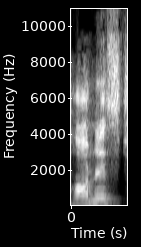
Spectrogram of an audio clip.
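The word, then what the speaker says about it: honest: হি ইজ আমরা বলি না হি ইজ অ্যান অনেস্ট ম্যান এটা বলি অনেস্ট এটা আমরা কি বলি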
